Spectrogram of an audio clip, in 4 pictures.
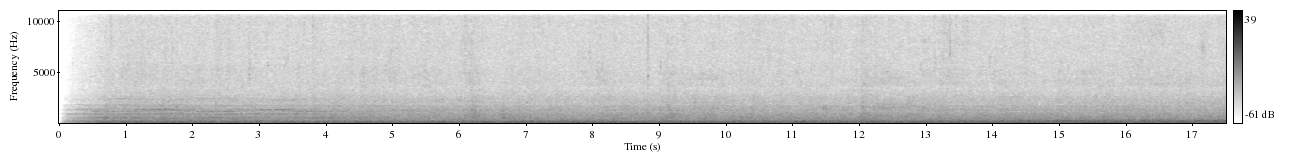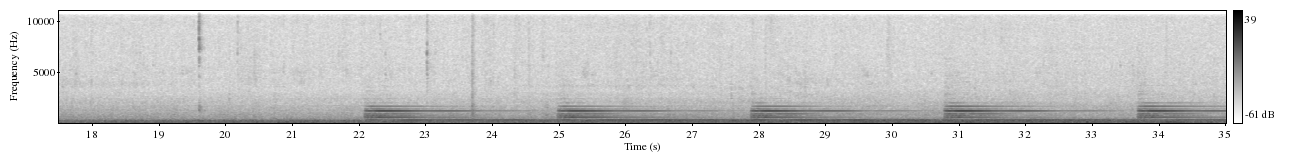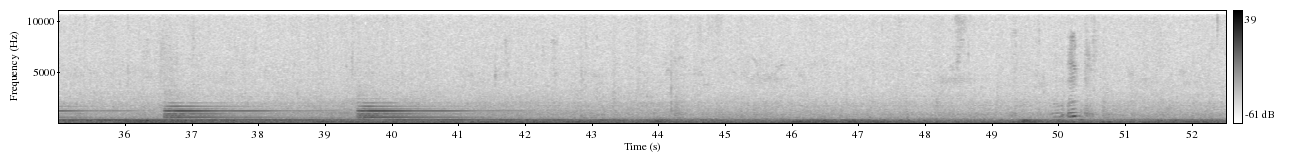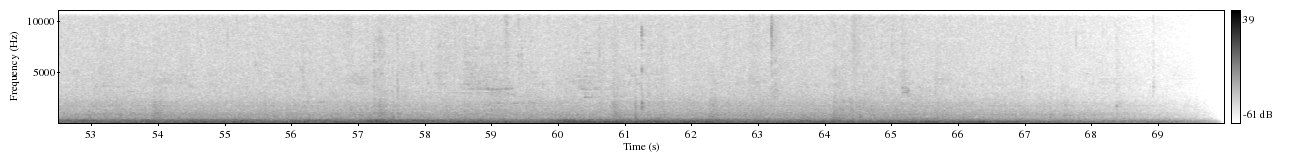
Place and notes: koeln, window, descending thunder & rain - koeln, st. severin, church bell
after a thunderstorm.
recorded june 22nd, 2008.
project: "hasenbrot - a private sound diary"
